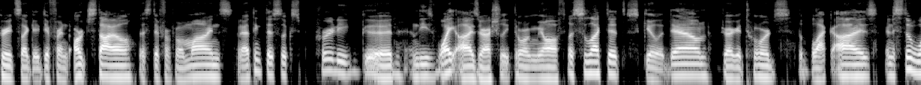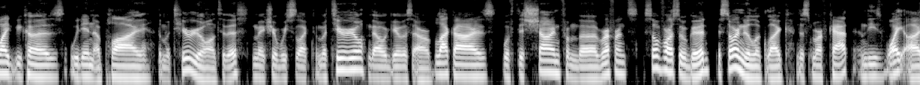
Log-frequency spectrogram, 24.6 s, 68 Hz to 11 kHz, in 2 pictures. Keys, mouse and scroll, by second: 0.7 middle click, 1.2 scroll down 2, 1.4 shift+middle click, 1.5 scroll up 1, 1.7 click, 3.3 middle click, 3.9 click, 5.0 middle click, 5.3-5.8 scroll up 2, 5.8 click, 6.1 Tab, 6.8 a, 7.7-8.7 scroll down 3, 8.7-9.1 scroll up 1, 9.1-9.6 scroll down 1, 9.6 a, 9.9 click, 10.4-11.2 scroll up 1, 11.2-14.2 typing, 12.4 click, 13.7 click, 13.9 click, 14.4 click, 16.8 click, 17.8 click, 20.5-21.1 scroll up 2, 21.1 click, 23.5-24.0 scroll up 2, 24.1 click, 24.3 Tab.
